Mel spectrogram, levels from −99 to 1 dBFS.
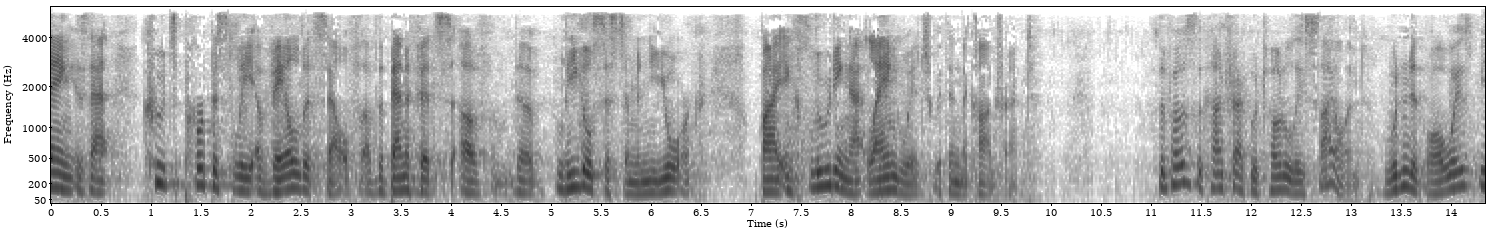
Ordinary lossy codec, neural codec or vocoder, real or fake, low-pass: AAC, 24 kbps; codec, 16 kHz, 4.8 kbps, FACodec; fake; 5.4 kHz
